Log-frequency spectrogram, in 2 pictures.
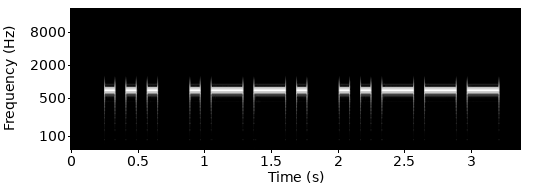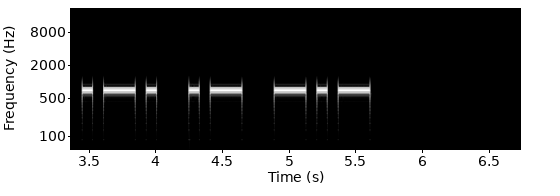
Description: Morse code, heard as a keyed tone, about 15 wpm, 700 Hz. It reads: SP2RAK
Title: DXCC-100 Call Signs - 6 Characters - 15wpm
